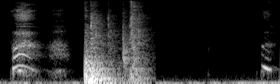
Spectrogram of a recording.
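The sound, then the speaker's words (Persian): A gate swings open: a short creaky squeal, then a loud rattling thud lasting about half a second, followed by faint scattered sounds. “صدای در است، دروازه باز شد.”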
